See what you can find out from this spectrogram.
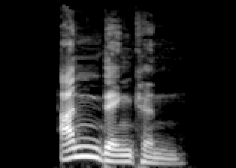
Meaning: to think about, consider
- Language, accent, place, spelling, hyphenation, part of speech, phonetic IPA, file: German, Germany, Berlin, andenken, an‧den‧ken, verb, [ˈanˌdɛŋkn̩], De-andenken.ogg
